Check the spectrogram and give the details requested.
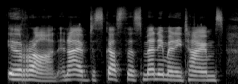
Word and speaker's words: Iran: I can't even can't even talk about uh try pronouncing Iran correct. Why you are not Persian? I'm not Persian, but it is a Persian word. So, I said it like Iran.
